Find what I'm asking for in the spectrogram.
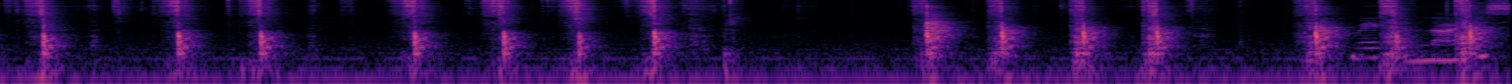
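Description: A knife slices a red onion on a cutting board in a steady run of crisp, close chops about twice a second. After a short pause the chopping picks up again and gets quicker near the end.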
